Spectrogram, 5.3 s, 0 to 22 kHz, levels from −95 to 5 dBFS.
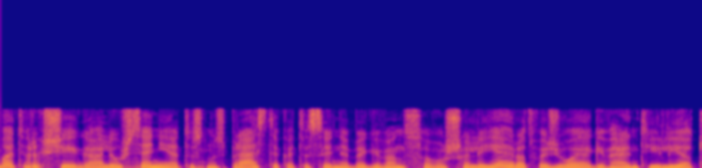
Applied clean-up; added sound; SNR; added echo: none; none; none; none.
